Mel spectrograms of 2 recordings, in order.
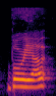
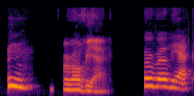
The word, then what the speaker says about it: Borowiak: Bore how I'm I'm mispronouncing your last name. Boviaakoviaak thank you is a political scientist at Habberford.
